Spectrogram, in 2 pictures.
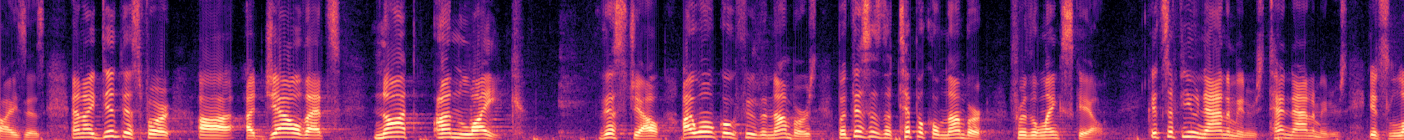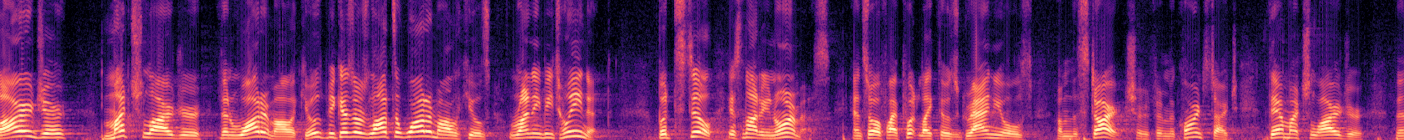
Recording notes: This public lecture series discusses concepts from the physical sciences that underpin both everyday cooking and haute cuisine.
